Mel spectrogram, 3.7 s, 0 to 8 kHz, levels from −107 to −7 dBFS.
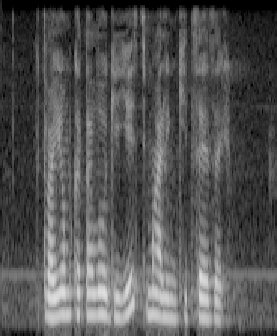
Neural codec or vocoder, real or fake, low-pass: none; real; 7.2 kHz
